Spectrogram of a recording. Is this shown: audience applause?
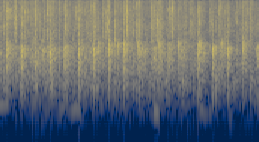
yes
